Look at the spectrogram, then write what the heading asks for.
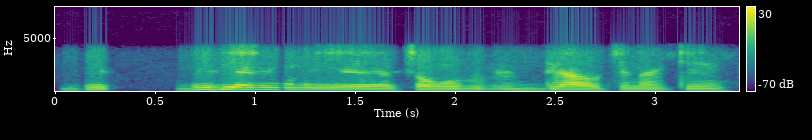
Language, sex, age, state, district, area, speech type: Odia, male, 45-60, Odisha, Nabarangpur, rural, conversation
